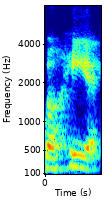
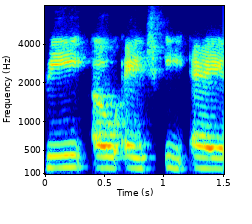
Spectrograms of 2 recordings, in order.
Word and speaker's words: Bohea: And black tea was actually called Bohea tea, Bohea. And I think what that was a mispronunciation, or dare I say it again, another bastardization of the word, I think, of where it actually came from in China, which I think it was Wuhia or something like that.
